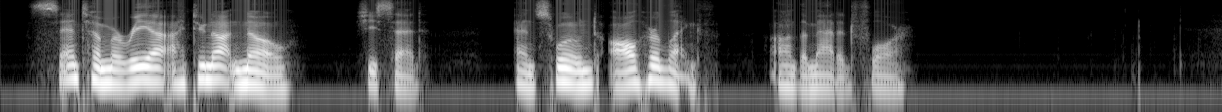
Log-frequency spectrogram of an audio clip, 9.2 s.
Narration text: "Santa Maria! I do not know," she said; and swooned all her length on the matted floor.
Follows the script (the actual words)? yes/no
yes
